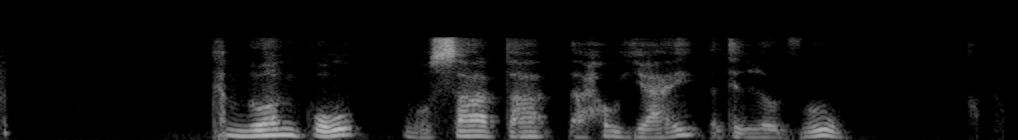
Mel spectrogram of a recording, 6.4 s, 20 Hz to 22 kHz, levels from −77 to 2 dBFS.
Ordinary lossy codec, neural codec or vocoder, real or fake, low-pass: MP3, 64 kbps; codec, 16 kHz in and 24 kHz out, 0.6 kbps, FocalCodec, streaming, 2048 codes; fake; 7.2 kHz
